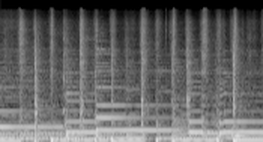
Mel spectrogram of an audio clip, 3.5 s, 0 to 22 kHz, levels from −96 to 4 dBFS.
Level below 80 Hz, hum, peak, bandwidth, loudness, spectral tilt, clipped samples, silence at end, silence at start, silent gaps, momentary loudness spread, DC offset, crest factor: -22 dBFS; none; -2 dBFS; 16 kHz; -18 LUFS; -6.5 dB/octave; under 0.1%; 0 s; 0 s; none; 4 LU; under 0.1%; 14 dB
